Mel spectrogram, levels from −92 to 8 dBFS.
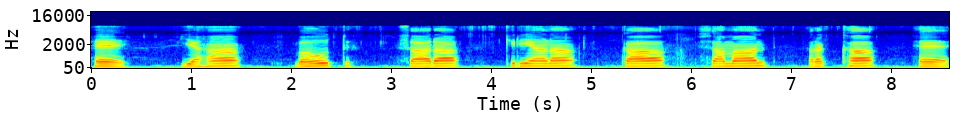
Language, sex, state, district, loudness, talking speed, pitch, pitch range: Hindi, female, Haryana, Charkhi Dadri, -17 LUFS, 65 wpm, 170 Hz, 145-180 Hz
